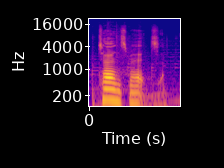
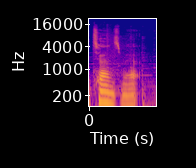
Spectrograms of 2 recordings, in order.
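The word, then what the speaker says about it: TRNSMT: In July 2019, they performed again at Turnsmut, this time the main stage. When I say Turnsmut, I'm probably pronouncing it wrong, but it's T-R-N-S-M-T.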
